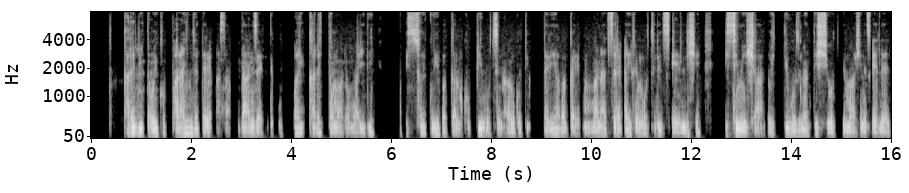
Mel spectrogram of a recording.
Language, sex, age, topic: Gamo, male, 25-35, government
